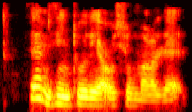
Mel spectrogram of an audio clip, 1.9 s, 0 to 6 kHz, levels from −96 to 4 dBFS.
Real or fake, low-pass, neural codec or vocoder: real; 5.4 kHz; none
